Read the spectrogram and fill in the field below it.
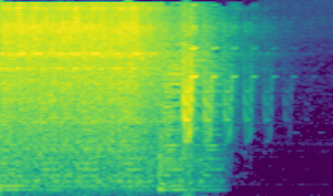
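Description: A game score counter ticks rapidly as points add up.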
